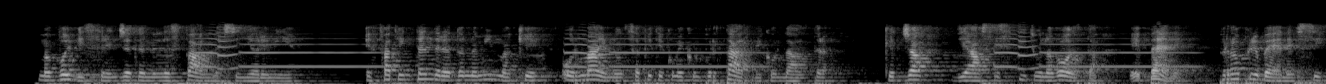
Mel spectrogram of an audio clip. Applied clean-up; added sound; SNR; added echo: none; Trumpet; 9 dB; reverberation time 1.1 s.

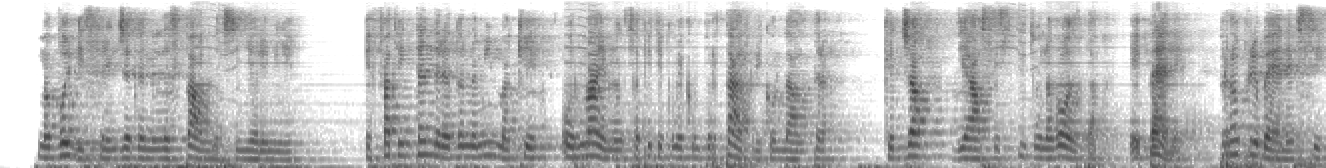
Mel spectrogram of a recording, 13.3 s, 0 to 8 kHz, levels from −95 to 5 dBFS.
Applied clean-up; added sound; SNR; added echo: neural separator model SepFormer DNS4.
